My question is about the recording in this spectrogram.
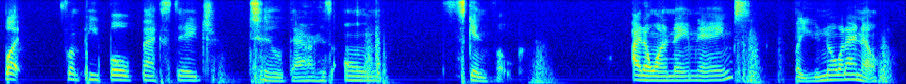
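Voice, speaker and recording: Brief: podcast co-host, mellow dark tone, emphatic casual chat, slightly dull sound. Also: mid-range voice, slow pace, pauses often, a little hiss or hum. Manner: emphatic, chatty with "y'all" and "like".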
